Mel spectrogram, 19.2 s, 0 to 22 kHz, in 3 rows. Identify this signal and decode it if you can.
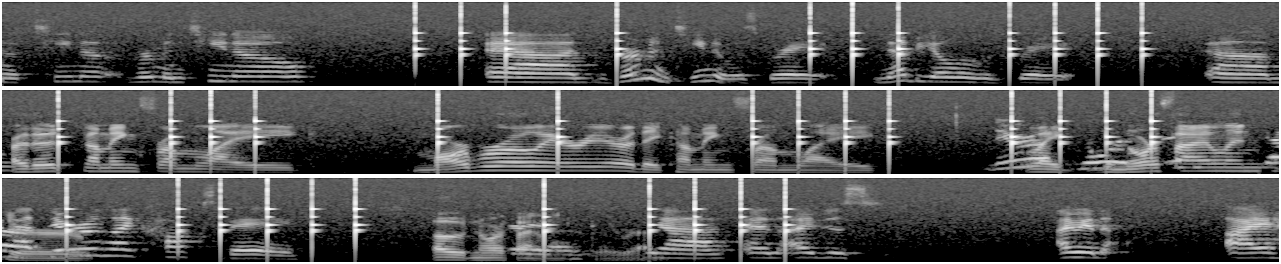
Tap code, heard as taps on glass, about 4 knocks a second, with speech in English. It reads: LOCATED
